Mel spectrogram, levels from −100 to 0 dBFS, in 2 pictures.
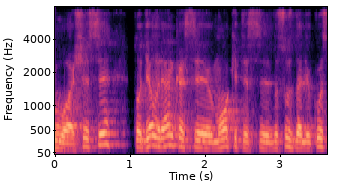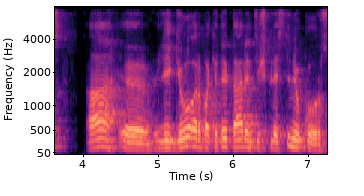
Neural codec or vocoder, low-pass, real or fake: none; 7.2 kHz; real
